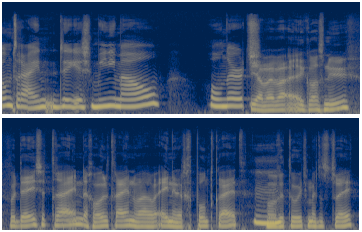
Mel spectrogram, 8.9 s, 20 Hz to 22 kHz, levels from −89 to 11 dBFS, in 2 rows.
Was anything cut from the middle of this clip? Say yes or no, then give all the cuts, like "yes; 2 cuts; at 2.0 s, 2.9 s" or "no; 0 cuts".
no; 0 cuts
